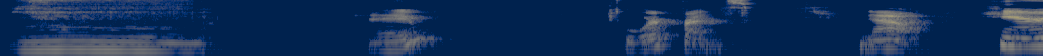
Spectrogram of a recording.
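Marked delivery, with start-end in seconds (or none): 0.1-1.0 a long buzzed vvv with lips on teeth; buzzing V sound. Shown as a demonstration. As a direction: let the lower lip tickle on the V. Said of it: "You're gonna go".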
